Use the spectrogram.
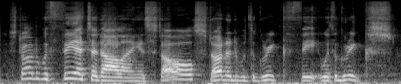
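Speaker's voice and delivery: put-on grand British luvvie accent, darling; playful faux-British thespian voice; mock theatrical British. Hams up theater line as luvvie.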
